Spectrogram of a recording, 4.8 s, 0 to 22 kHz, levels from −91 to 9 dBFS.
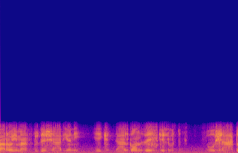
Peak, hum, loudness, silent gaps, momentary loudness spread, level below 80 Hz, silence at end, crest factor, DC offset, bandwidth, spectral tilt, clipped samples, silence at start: -4 dBFS; none; -22 LUFS; none; 13 LU; -44 dBFS; 0 s; 20 dB; 0.8%; 4.7 kHz; 0.5 dB/octave; under 0.1%; 0 s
